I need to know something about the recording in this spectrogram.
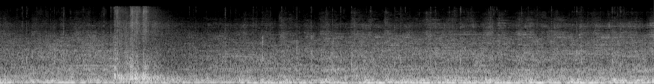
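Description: Fireworks and pyrotechnics going off over a loud, steady stadium crowd, with a sharp bang a little over a second in.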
